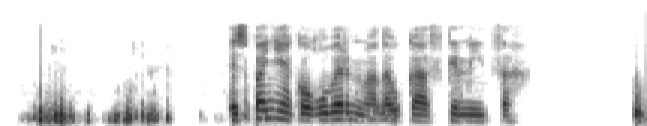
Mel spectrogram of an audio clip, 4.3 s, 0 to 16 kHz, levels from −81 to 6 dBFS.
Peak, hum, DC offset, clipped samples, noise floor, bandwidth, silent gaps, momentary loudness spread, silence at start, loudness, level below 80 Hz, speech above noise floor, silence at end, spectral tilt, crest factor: 0 dBFS; none; under 0.1%; under 0.1%; under -90 dBFS; 7.8 kHz; 1.19-1.32 s, 3.53-4.19 s; 12 LU; 0.2 s; -18 LUFS; -56 dBFS; over 74 dB; 0 s; -5 dB/octave; 18 dB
